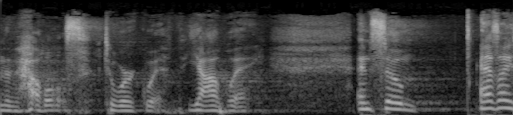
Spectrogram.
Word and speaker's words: Yahweh: language, we know that a closer pronunciation of this name is actually Yahweh. That's the closest we can come without having the vowels to work with, Yahweh.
